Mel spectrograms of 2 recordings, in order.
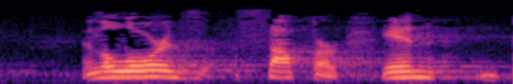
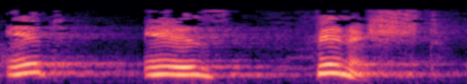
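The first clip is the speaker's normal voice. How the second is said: raised, emphatic proclamation; calling out; 8 semitones higher, 3 dB louder, slower than usual. Acted. The shepherd's voice proclaims it is done, calling out. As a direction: call it out higher, each part set apart. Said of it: "a voice that calls out".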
